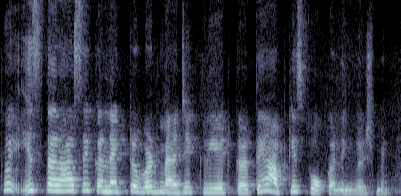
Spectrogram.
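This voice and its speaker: A woman with an Indian accent teaching an online English lesson in Hindi, reading example sentences slowly and then translating them. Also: high-pitched, lively intonation.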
